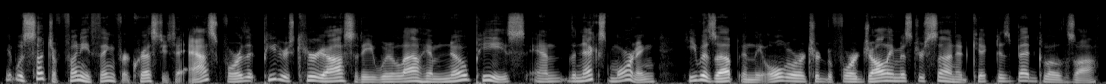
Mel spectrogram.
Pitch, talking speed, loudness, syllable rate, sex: 140 Hz, 210 wpm, -20 LUFS, 5.1 syllables/s, male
